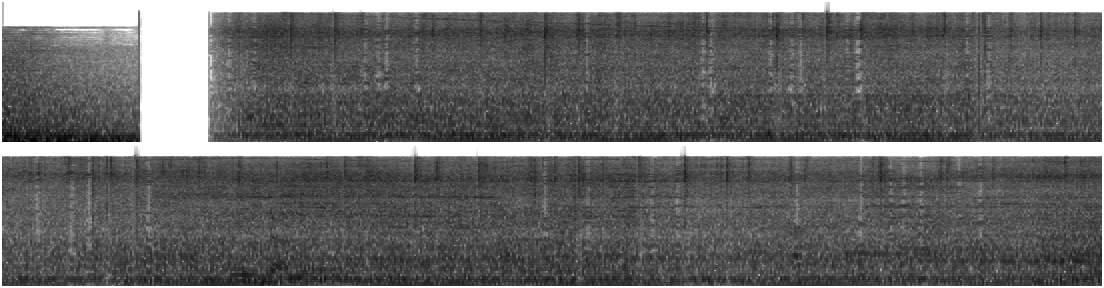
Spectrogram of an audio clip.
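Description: An electric arc welder crackles and hisses steadily.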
